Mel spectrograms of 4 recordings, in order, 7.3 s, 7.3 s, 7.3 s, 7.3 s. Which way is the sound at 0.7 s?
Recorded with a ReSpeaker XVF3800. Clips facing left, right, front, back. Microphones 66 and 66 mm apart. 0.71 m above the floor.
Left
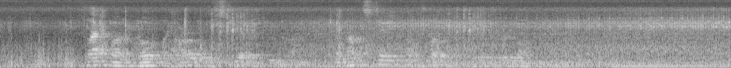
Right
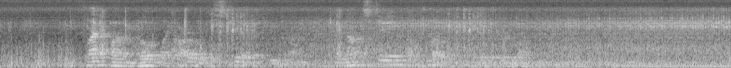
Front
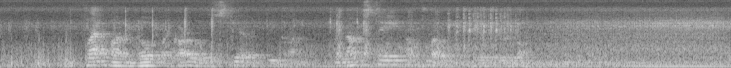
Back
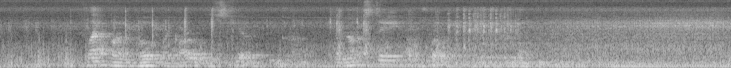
15° right.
